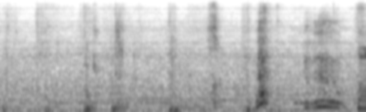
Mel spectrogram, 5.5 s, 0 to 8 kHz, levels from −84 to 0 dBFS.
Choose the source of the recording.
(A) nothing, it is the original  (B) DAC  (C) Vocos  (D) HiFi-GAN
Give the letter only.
B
